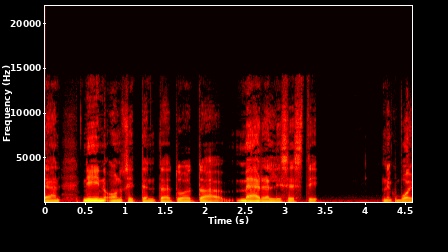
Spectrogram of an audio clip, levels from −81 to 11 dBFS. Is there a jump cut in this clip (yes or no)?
yes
